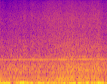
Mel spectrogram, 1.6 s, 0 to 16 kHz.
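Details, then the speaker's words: Boat outboard that was limited to 4500 RPM, after fixing the trim sensor: steady even wide-open-throttle drone at 4,900 RPM, clean constant tone with no misses or surging; running healthy at top RPM. "4,900 running just the way it should beautiful"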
